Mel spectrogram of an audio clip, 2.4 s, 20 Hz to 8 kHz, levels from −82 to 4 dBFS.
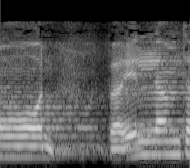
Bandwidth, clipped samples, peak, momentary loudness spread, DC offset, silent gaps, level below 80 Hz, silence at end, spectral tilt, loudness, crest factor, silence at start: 5.8 kHz; under 0.1%; -2 dBFS; 16 LU; under 0.1%; none; -78 dBFS; 0 s; -9 dB/octave; -17 LUFS; 16 dB; 0 s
